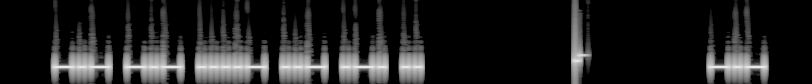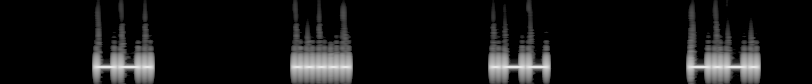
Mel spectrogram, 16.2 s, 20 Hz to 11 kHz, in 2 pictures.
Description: Morse code, heard as a keyed tone, about 20 wpm, spaced as for 9 wpm, 700 Hz. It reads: KK4URI KG5WC
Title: USA Call Signs - 6 Characters - 8x Character Spacing - 20wpm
